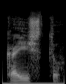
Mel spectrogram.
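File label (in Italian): "caìsto" Veneto dialect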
